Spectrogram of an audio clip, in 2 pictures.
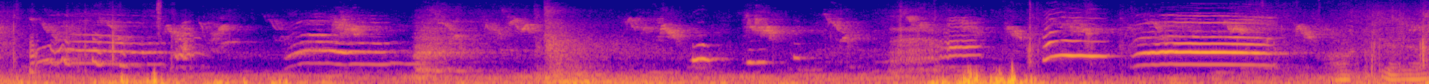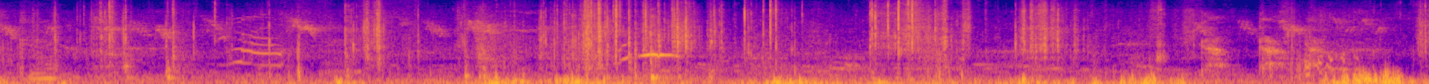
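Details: Homeless street cats in Morocco meow to be fed. Repeated bright, arching meows come in quick succession over the first eight seconds. Then come rustling, clicks and a man's voice nearby.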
